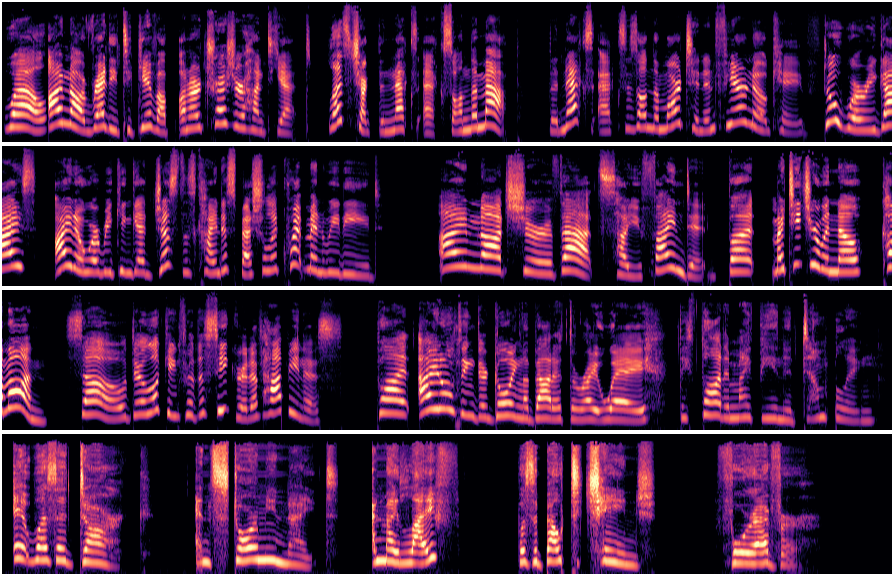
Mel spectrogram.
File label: Animation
